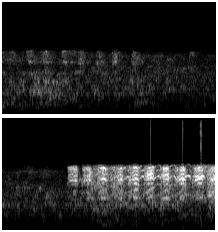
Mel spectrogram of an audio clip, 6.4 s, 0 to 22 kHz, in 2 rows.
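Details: Peregrine falcon parents screaming by the nest in Włocławek, Poland, 23 May 2022 at 14:51, disturbed by noisy workers nearby, chicks still on the landing. Faint distant calls at first, then a sudden loud burst of fast, grating repeated notes.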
